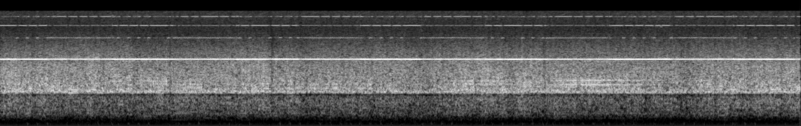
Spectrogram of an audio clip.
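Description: Steady in-flight cockpit noise of a light aircraft: an even hiss with a constant high whine.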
